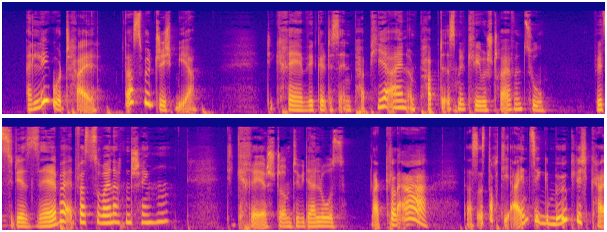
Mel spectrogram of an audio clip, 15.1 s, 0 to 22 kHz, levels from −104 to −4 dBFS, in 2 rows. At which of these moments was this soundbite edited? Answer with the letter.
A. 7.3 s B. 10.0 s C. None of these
A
